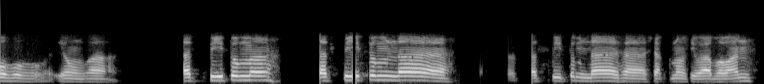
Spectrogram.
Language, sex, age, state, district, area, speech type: Sanskrit, male, 30-45, Karnataka, Vijayapura, urban, conversation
